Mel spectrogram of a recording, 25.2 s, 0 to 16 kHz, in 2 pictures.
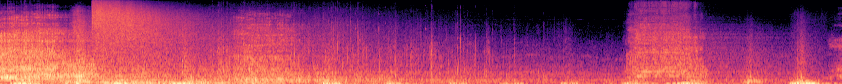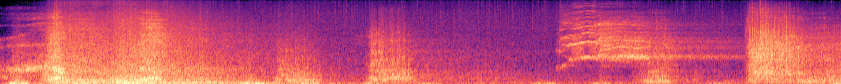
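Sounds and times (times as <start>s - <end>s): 
fantasy monster dragon air attack: 0.1s - 5.1s, 13.0s - 25.1s.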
